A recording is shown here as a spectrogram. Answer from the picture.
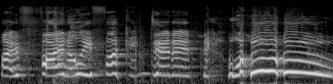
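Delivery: very high, thrilled, excited screaming cheer. Finishing a long game challenge at last: screaming with excitement. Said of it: "I'm sorry for screaming".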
